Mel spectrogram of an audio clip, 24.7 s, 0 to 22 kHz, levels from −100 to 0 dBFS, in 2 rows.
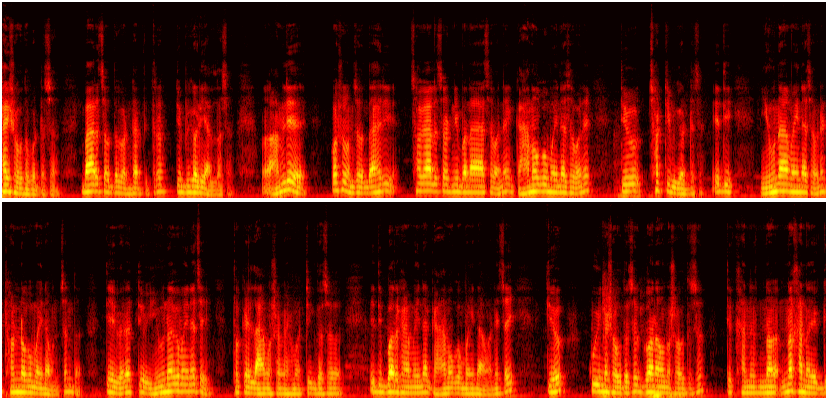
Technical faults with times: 0.00-24.73 overlap-add ripple

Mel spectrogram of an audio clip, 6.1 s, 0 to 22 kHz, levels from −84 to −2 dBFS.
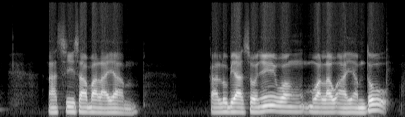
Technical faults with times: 0.00-6.08 sample clock jitter

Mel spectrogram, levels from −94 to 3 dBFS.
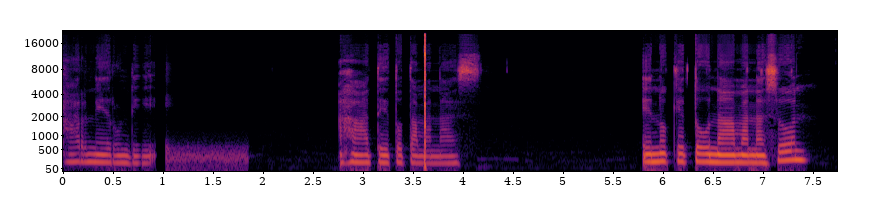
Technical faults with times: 0.73-0.80 short stall from a late packet
0.92-1.86 call audio freeze
3.61 uninitialised buffer

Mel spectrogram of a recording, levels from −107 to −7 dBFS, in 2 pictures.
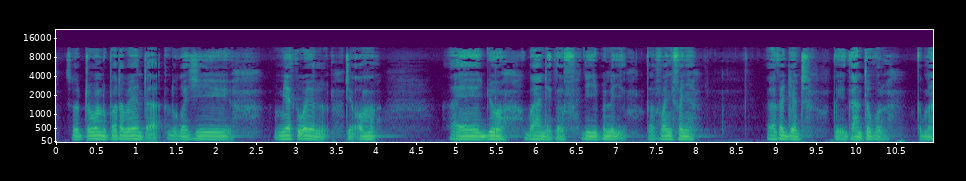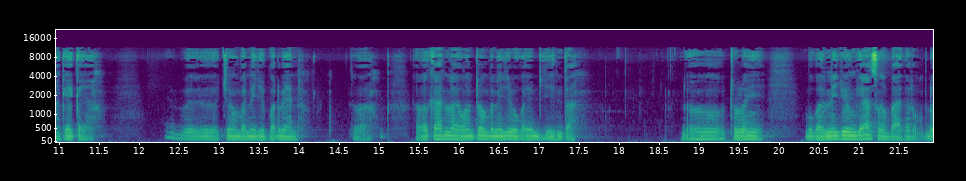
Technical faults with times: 0.00-21.93 MP3 compression
2.49-6.00 periodic USB or driver dropouts

